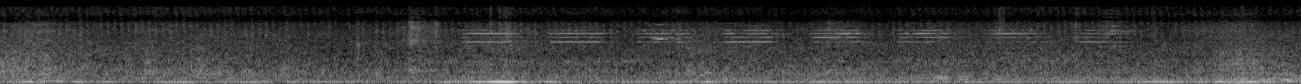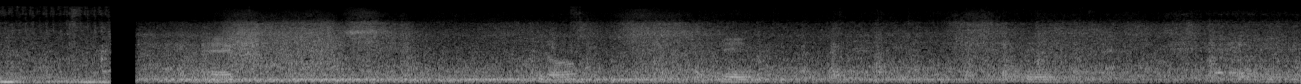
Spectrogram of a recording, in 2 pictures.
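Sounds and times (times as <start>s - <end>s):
short electronic beeps: 4.4s - 12.5s.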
